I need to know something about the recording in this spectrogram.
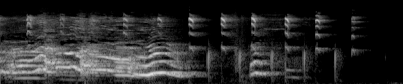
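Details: Rhodesian Ridgebacks singing: a wavering, overlapping howl for nearly two seconds, ending on a rising note, followed by a run of short high squeaks repeated about every third of a second that fade away.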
